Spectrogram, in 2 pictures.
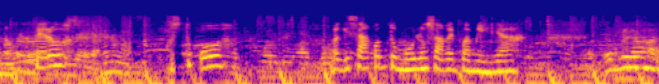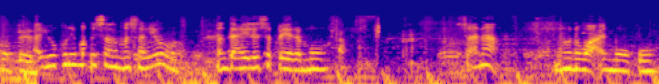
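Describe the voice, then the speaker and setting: A woman's voice: mid-range voice, a little slow, pauses often, natural voice. Actress as earnest young woman, radio drama, devoted daughter, dull audio, music behind. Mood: earnest, resolute. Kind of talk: Tagalog radio drama acting.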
